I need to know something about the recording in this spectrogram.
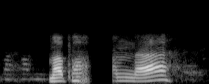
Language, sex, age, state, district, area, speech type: Manipuri, male, 18-30, Manipur, Senapati, rural, conversation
